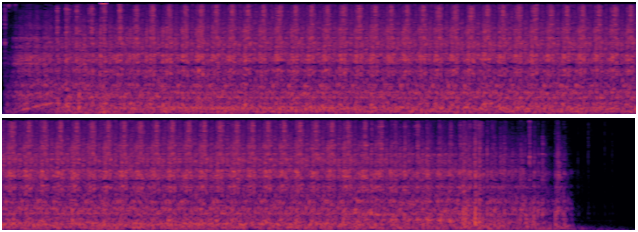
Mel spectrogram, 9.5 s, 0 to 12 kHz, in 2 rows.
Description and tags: volodya motor 4
The heater in an old Volvo station wagon spins up, runs, and stops. It's very pronounced and, well, broken. Recorded in September 2010 with a Zoom H4. No processing added.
